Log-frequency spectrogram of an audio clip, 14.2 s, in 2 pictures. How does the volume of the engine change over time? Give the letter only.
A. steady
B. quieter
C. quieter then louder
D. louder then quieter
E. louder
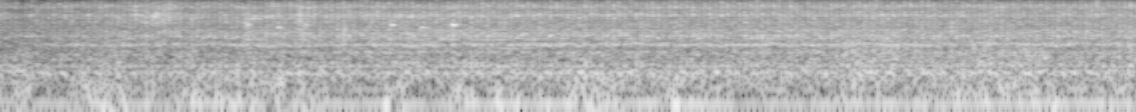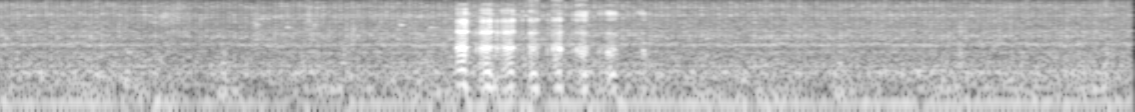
A.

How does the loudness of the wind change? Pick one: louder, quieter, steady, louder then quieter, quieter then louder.
steady.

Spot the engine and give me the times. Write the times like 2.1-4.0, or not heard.
0.0-14.1.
